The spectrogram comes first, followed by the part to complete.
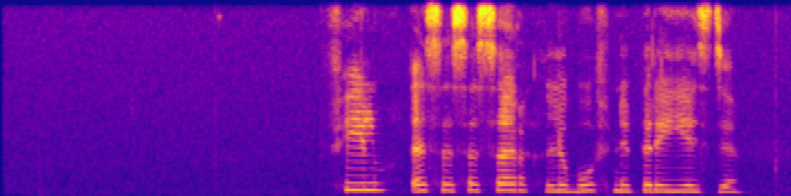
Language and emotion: Russian, neutral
